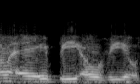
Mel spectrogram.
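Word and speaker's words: LaBove: it the V yeah la bo vo so it's like the word above would an L in front of it Carla bow that the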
